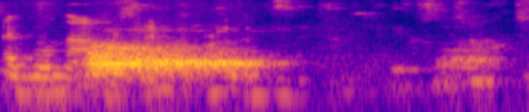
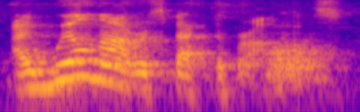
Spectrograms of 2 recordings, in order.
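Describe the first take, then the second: First: "I will not respect the Broncos" said slowly, each word set apart; slow, stubborn refusal spelled out word by word; slow defiant declaration. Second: Said in the usual way. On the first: Shown as a demonstration. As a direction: lay it down word by word like a solemn vow.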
